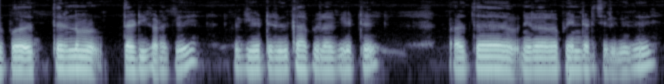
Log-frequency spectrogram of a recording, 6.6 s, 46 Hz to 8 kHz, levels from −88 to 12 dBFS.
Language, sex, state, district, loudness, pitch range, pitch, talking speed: Tamil, male, Tamil Nadu, Kanyakumari, -16 LUFS, 115-130 Hz, 120 Hz, 115 wpm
